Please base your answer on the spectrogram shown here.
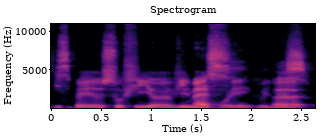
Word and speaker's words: Wilmès: Oui, Wilmès. Wilmès, pardon, je prononce à la française, qui a découvert, je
